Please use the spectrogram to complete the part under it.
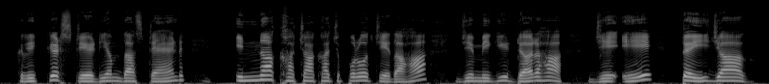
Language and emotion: Dogri, fearful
